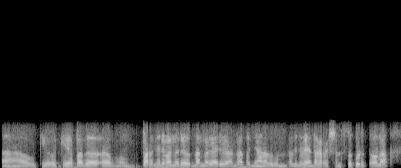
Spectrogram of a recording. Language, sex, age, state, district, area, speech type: Malayalam, female, 45-60, Kerala, Alappuzha, rural, conversation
